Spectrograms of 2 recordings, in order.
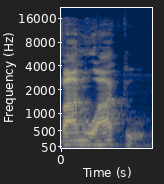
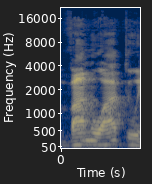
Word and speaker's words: Vanuatu: other countries smaller than the Philippines uh specifically Vanuatu vanu ATU I'm sure many many of you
